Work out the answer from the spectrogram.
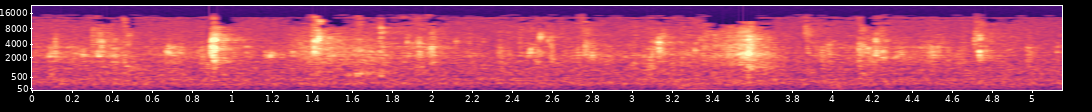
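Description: Close-miked eating sounds: quiet chewing and wet mouth noises, with a few small sharp clicks.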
